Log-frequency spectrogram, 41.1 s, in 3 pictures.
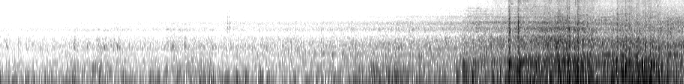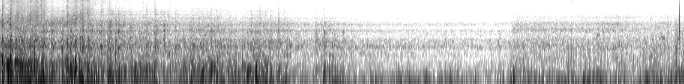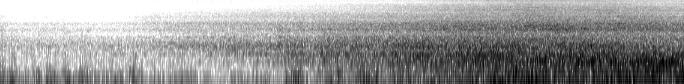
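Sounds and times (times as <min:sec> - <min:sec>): train passing: 0:00.0 - 0:41.0
train wheels clattering: 0:09.2 - 0:20.8.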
